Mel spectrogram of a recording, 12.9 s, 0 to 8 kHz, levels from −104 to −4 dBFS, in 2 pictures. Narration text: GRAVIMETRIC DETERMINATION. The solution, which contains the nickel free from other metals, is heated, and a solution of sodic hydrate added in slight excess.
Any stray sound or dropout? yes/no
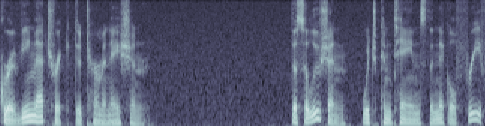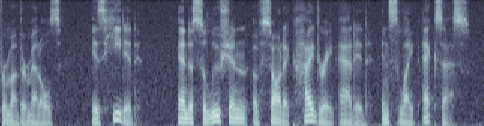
no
